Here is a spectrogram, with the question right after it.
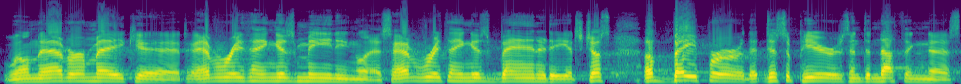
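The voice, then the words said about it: Gloomy Eeyore cartoon donkey voice. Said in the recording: “That's my Eeyore impression”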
